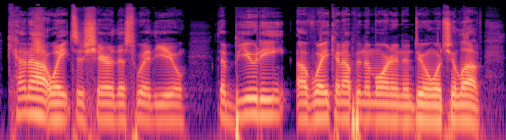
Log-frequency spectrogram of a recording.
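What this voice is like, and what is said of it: Slightly hoarse voice. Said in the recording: “I know that I'm a little bit hoarse”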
